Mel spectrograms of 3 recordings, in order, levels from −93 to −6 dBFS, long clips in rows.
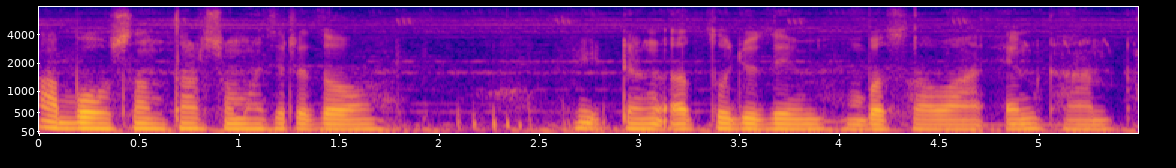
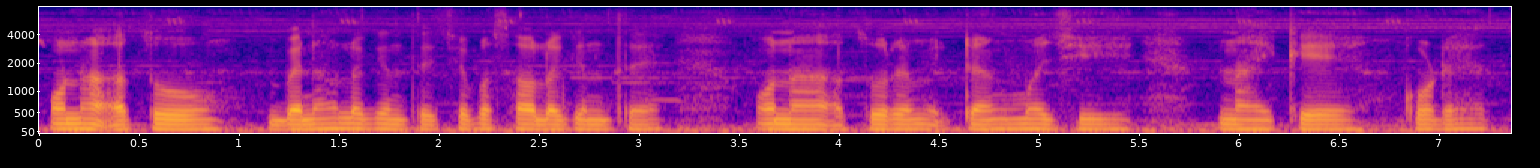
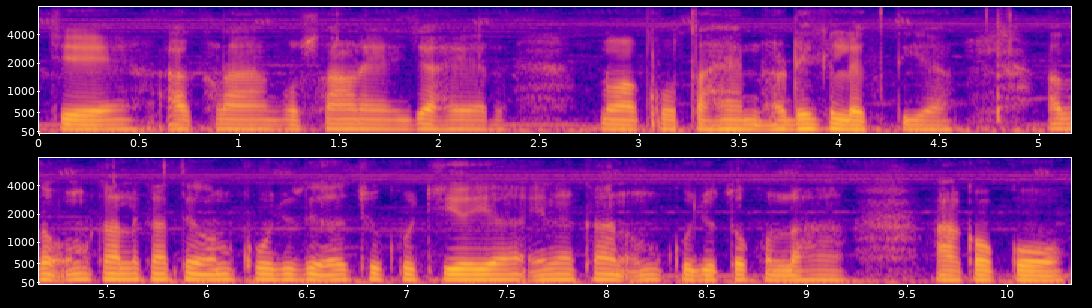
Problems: constant background noise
